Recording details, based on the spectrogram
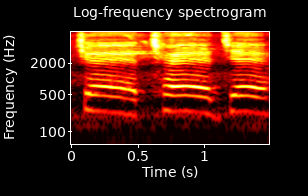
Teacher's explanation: हमारी जो जीव है मुख विवर में कंठ से ऊपर उठ कर के तालू के पास टच होती है · चय की जो पंक्ति होती है, यहाँ पर अब हम ये जो 2 अक्षर हैं य और श, इन दोनों को एक साथ उठाएंगे और दूसरी पंक्ति में लिख दें, तो इन सभी का उच्चारण स्थान चय, छय, जय, हमारी जो जीभ है मुख विवर में कंठ से ऊपर उठ करके तालु के पास टच होती है, इस कारण से यह पंक्ति तालव्य कहलाती है।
